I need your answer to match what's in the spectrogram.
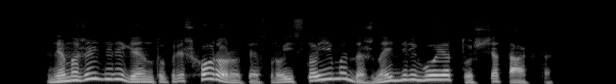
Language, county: Lithuanian, Kaunas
